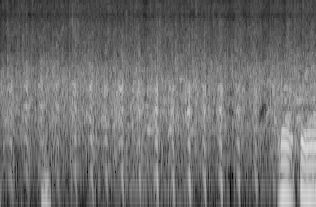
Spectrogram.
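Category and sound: crowd, applause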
